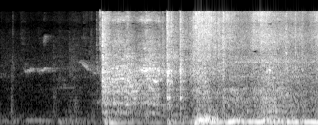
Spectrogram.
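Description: A car engine starts up with a sudden roar.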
